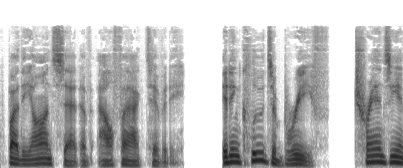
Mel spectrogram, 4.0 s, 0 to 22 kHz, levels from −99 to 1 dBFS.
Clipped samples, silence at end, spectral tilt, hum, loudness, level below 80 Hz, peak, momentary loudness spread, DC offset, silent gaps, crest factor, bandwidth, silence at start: under 0.1%; 0 s; -6.5 dB/octave; none; -21 LUFS; -46 dBFS; -4 dBFS; 12 LU; under 0.1%; 1.91-2.14 s; 16 dB; 11.5 kHz; 0.1 s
